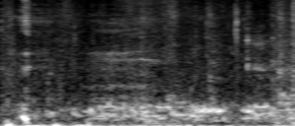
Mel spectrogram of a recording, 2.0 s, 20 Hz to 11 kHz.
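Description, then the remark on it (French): Soft, low cooing of a pigeon from Belgium rolls on steadily in the background, a murmuring burble from one or more birds, with faint rustling and no talk over it. “Toi, le pigeon là, il a 7 numéros le pigeon là. C'est un pigeon qui vient de Belgique.”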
